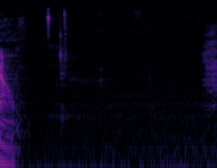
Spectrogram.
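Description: Two short, faint clicks close together about half a second in, then near silence with faint room tone.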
